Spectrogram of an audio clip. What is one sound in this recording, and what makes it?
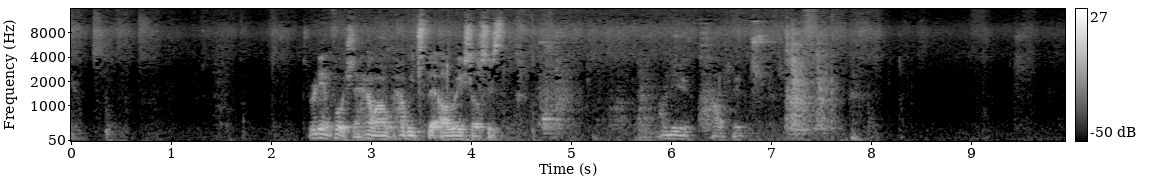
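Playing cards are slid and laid down softly on a table.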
